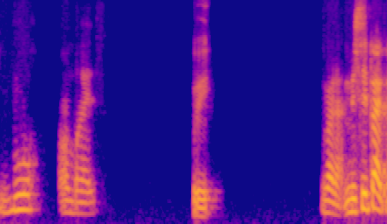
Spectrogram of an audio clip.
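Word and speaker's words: Bourg-en-Bresse: Bresse mais en fait dans ce nom-là de ville on prononce pas le G donc c'est juste bourg en brise oui voilà mais c'est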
